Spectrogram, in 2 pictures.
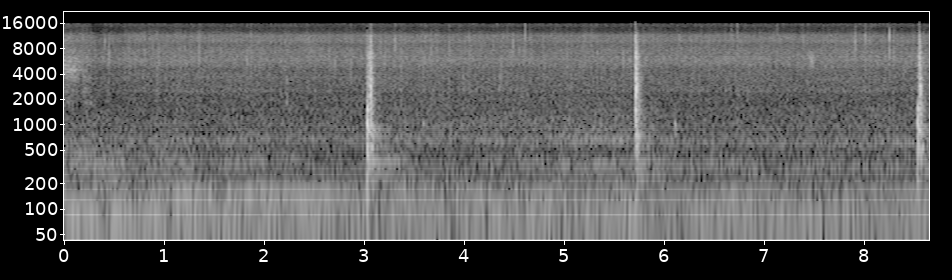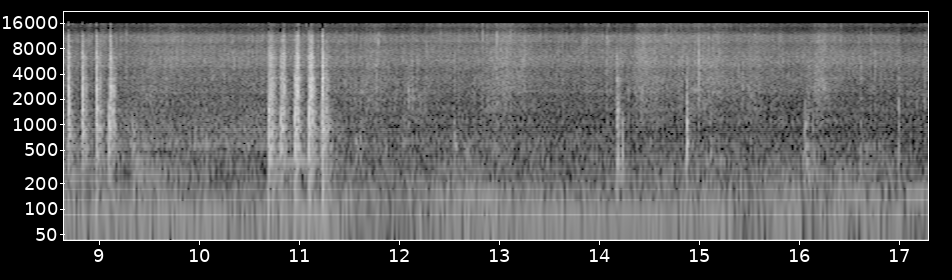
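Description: Onions and butter sizzling in a stainless steel pot while a wooden spoon stirs and scrapes tomato paste into them. Sharp knocks of the spoon against the pot cut through: single ones about three and six seconds in, then two quick runs of about five raps around the middle.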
